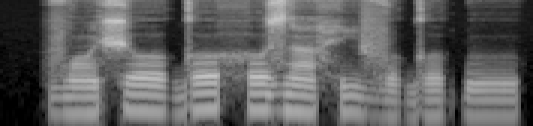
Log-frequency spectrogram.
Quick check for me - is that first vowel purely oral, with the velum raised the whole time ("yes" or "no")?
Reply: no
